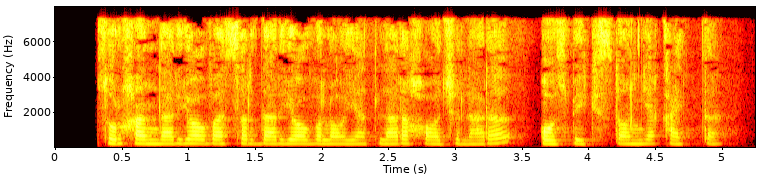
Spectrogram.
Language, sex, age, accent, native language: Uzbek, female, 18-24, Namangan, Uzbek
